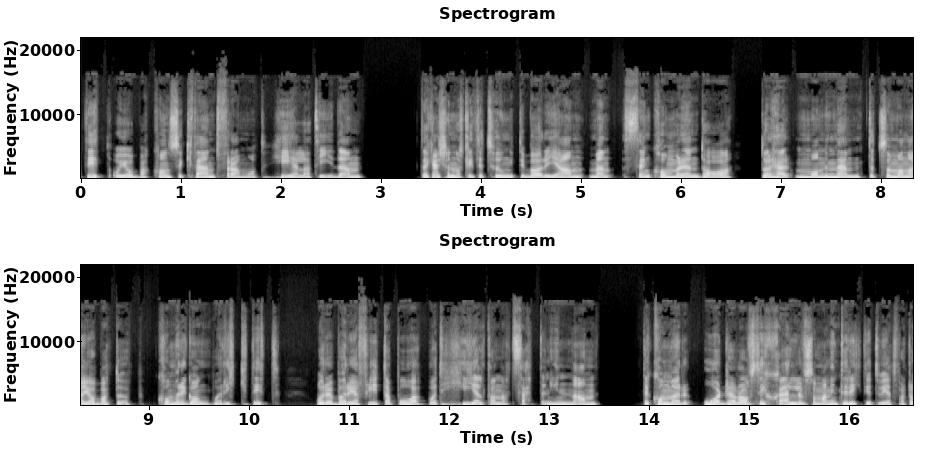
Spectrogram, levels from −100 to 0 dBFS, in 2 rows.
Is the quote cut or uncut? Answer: uncut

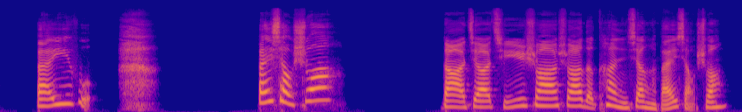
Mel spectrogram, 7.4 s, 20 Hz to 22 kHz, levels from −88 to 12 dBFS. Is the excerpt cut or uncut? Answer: uncut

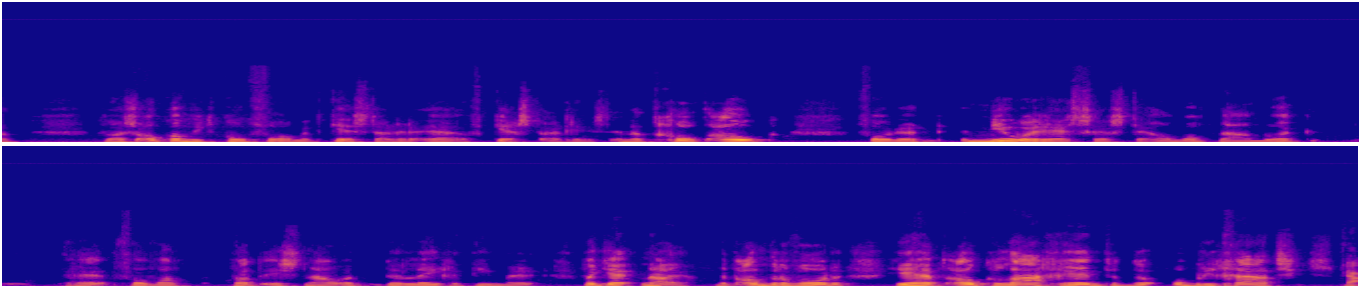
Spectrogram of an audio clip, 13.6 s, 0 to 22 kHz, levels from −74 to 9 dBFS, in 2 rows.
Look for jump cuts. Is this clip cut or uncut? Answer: uncut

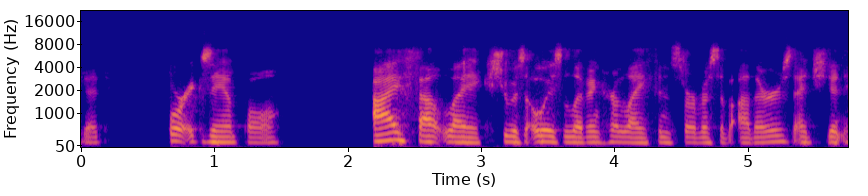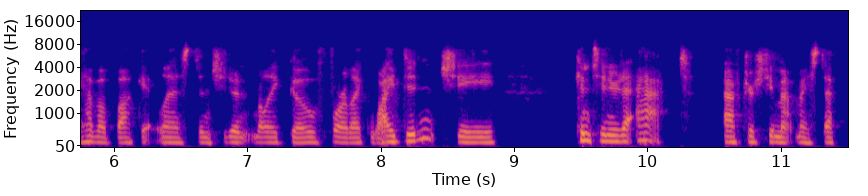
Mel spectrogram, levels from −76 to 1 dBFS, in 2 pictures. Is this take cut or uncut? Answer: uncut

